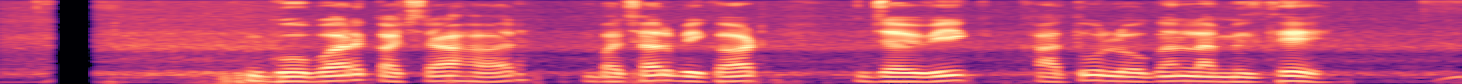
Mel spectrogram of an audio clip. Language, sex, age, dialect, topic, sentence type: Chhattisgarhi, male, 18-24, Eastern, agriculture, statement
